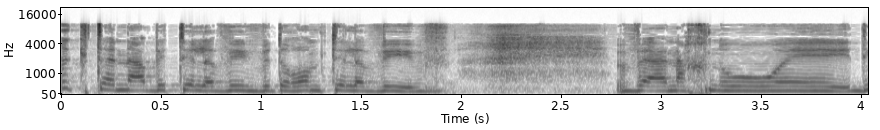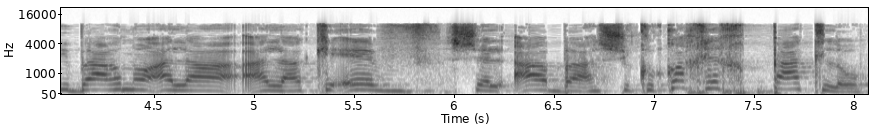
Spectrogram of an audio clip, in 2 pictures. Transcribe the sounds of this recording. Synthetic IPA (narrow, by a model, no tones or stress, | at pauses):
kt̪anabet̪elavivbedʁo̞mt̪e̞laviv | veanaχnud̪ibaʁnualaa̰lakeʔevʃe̞lʔabaʃeko̞lkaχhe̞χpatlo̞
